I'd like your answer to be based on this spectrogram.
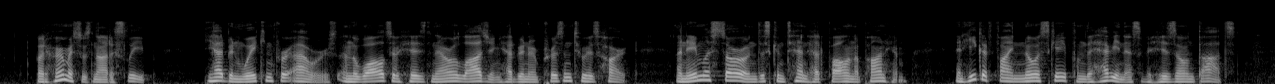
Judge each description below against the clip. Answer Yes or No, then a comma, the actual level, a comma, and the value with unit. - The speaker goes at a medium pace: No, fast, 220 wpm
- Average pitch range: Yes, average, 4.1 semitones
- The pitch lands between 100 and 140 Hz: Yes, low, 135 Hz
